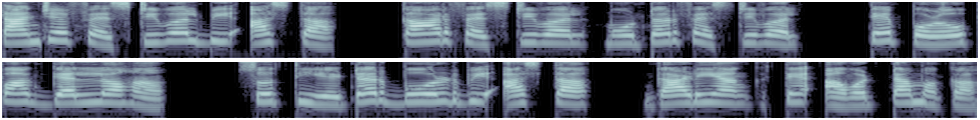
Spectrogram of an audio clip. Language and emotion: Goan Konkani, neutral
